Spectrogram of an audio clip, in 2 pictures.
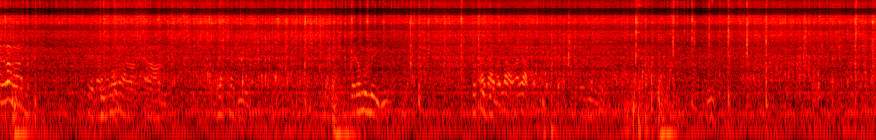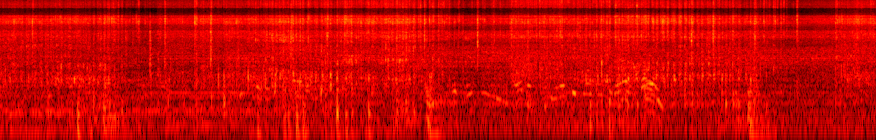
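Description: Concrete pump running steadily while concrete pours from its hose into a trench form, with a low thump about every five seconds. Workers' voices mix in under it.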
